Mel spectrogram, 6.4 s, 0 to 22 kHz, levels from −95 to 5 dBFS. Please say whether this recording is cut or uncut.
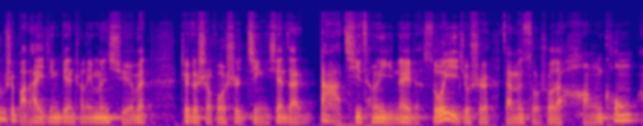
cut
